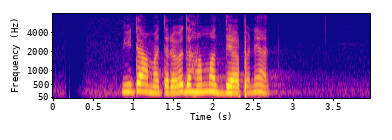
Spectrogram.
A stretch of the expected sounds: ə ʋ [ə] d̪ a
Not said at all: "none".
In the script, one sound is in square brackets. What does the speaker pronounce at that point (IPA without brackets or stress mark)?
ə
